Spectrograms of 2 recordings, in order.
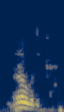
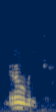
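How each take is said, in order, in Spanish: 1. El acento está en la primera sílaba. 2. El acento está en la segunda sílaba. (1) "si tuviera la tilde en la primera... sería una palabra esdrújula... con la tilde al inicio" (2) "la mayor fuerza de voz al pronunciarse sería en la segunda sílaba"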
